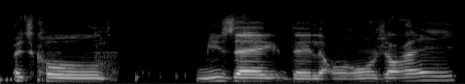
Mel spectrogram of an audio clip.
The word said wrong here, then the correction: l'Orangerie: Lingerie, like the Museum of Lingerie. Underwear Museum. – Because we can't go. – Yeah. – It's called the Museum of l'Orangerie.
